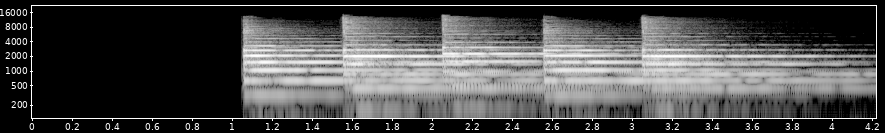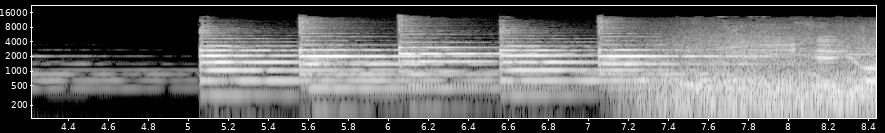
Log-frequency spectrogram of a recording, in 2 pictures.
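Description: A set of bells or chimes struck five times in quick succession, about two strokes a second, left to ring and fade, then the same five strokes again. Near the end the chime gives way to the noise of a busy hall.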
